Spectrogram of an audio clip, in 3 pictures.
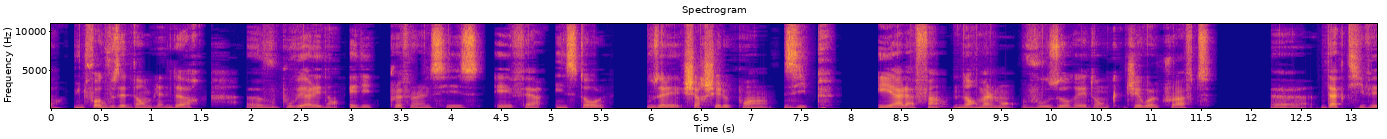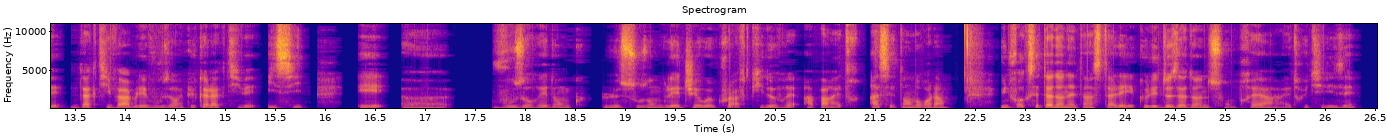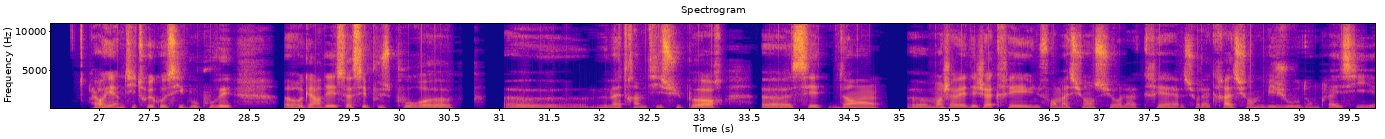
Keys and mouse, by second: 2.4-3.4 drag.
